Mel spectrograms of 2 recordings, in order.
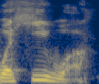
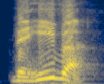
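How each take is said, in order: First: The name begins with a W sound. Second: The name begins with a V sound. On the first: "It's honestly easier than Wahiwa" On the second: "that's the proper way"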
